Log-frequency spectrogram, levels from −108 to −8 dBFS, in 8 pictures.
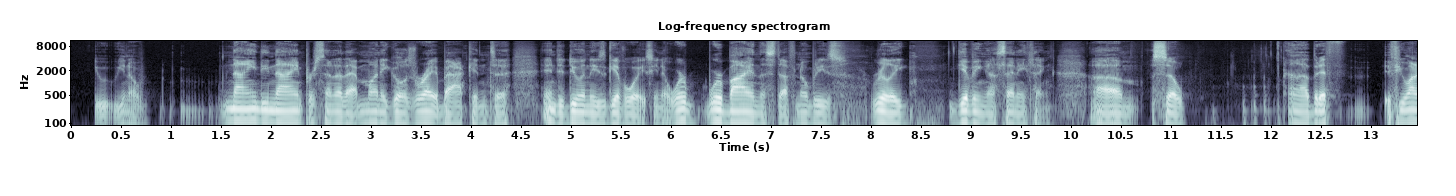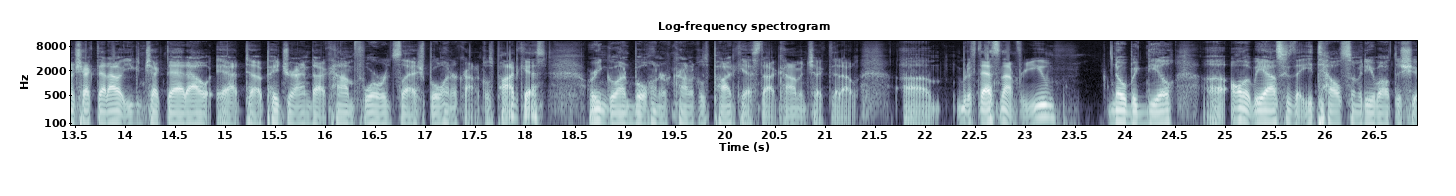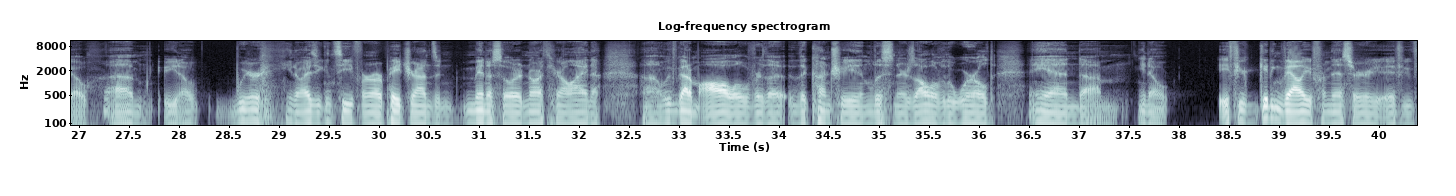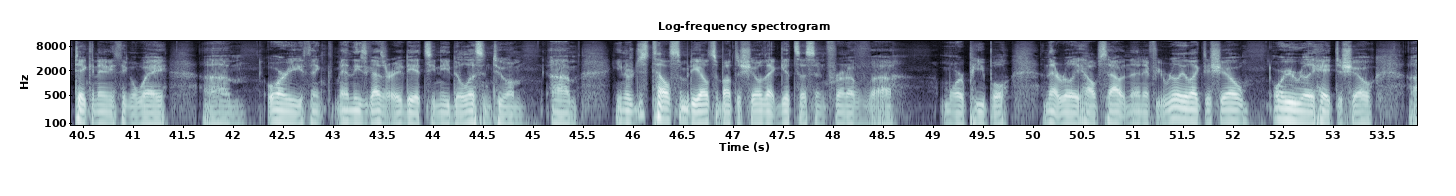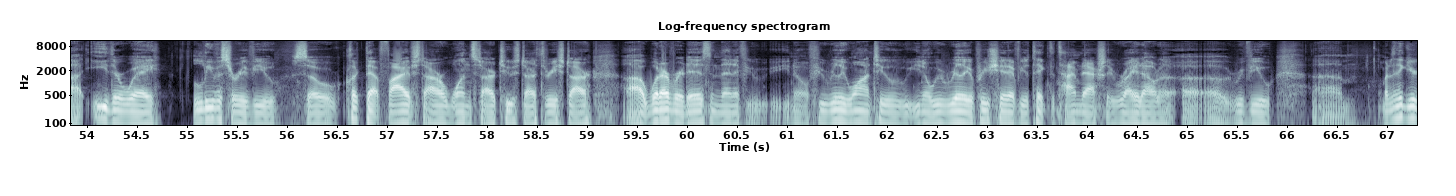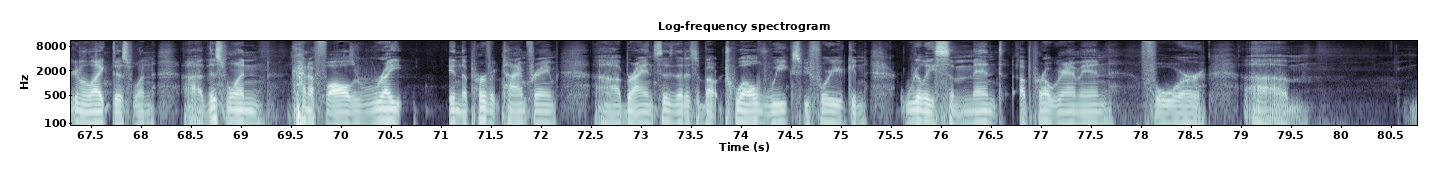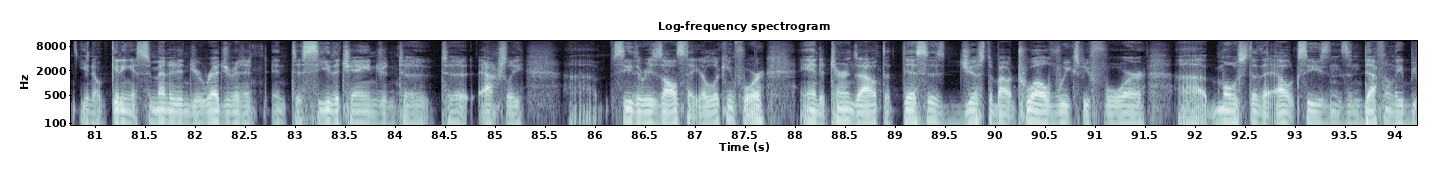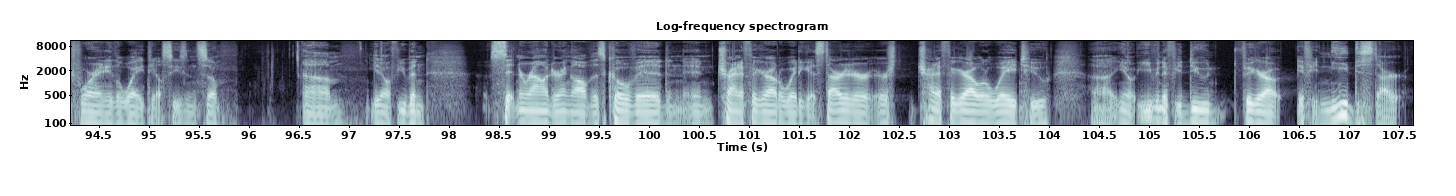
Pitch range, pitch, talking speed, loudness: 90-105 Hz, 95 Hz, 210 wpm, -22 LUFS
